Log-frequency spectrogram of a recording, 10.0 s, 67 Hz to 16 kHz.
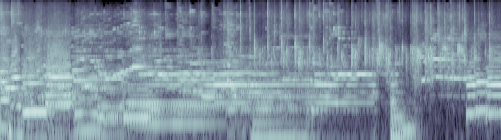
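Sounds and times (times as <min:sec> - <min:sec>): deep bass notes: 0:00.0 - 0:06.6
accordion melody: 0:00.0 - 0:07.5, 0:09.4 - 0:10.0.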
